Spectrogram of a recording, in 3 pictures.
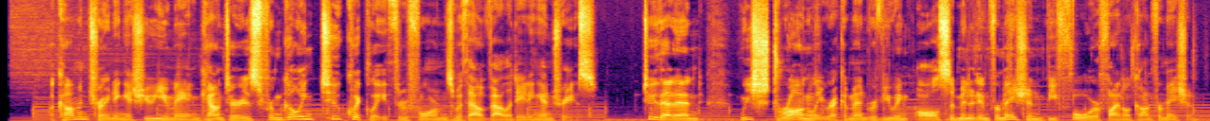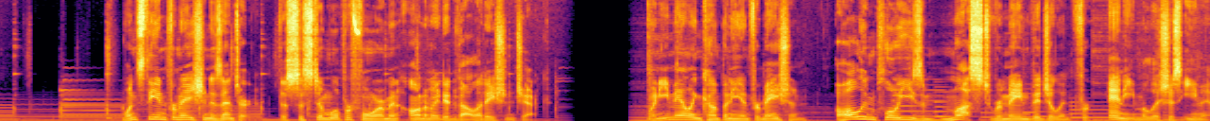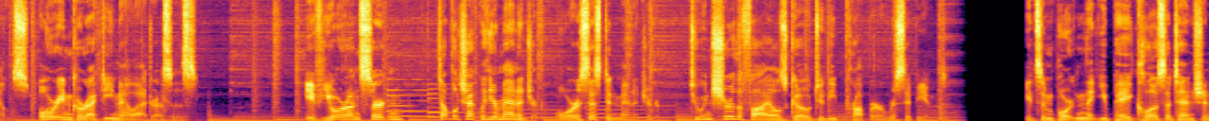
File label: E Learning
